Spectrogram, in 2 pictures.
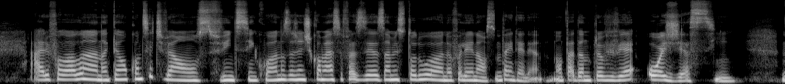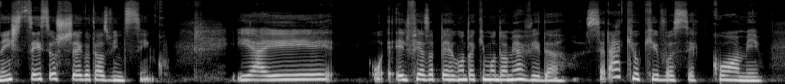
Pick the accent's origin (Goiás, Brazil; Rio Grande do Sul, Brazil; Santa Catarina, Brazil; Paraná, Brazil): Santa Catarina, Brazil; Joinville; born there; eu nasci em Joinville, e minha família tá lá em Joinville.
